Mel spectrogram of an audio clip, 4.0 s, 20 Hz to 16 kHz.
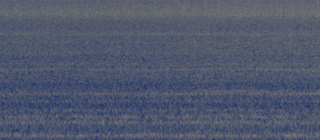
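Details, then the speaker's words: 2004 Jeep Liberty with a no-crank fault: grounding the relay's outer, front-facing pin activated it and the engine started; steady, even low idle rumble with no knocks, misses or rattles. "I touched the outer pin the one outer to the front of the vehicle just like that and it started up"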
